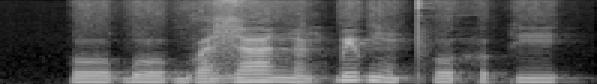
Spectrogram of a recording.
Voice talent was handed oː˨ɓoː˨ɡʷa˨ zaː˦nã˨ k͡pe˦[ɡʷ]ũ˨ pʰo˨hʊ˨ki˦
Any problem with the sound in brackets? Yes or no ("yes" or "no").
no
